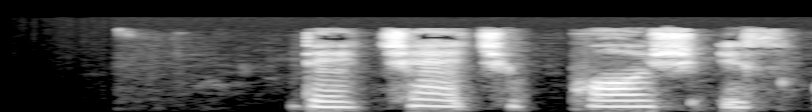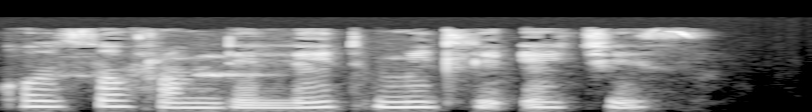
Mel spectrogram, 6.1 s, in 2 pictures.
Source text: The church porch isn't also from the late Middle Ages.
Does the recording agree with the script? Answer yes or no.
no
